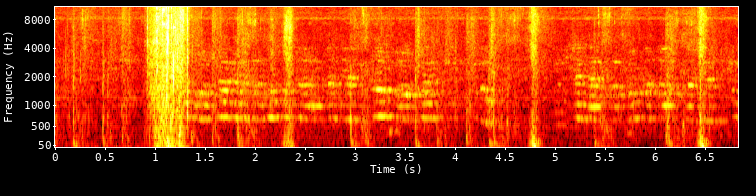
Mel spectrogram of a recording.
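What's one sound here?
Footsteps rustle through grass at a steady jogging pace.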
